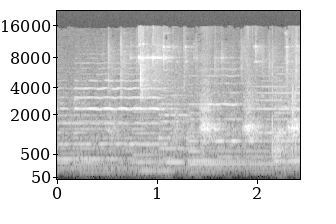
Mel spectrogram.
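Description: Background music, with a dog, an Airedale terrier, giving two short barks in the second half.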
